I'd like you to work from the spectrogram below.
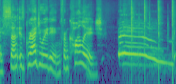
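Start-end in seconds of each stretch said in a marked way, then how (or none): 2.3-3.4 cheer. Real, not acted. Son graduating from college.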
